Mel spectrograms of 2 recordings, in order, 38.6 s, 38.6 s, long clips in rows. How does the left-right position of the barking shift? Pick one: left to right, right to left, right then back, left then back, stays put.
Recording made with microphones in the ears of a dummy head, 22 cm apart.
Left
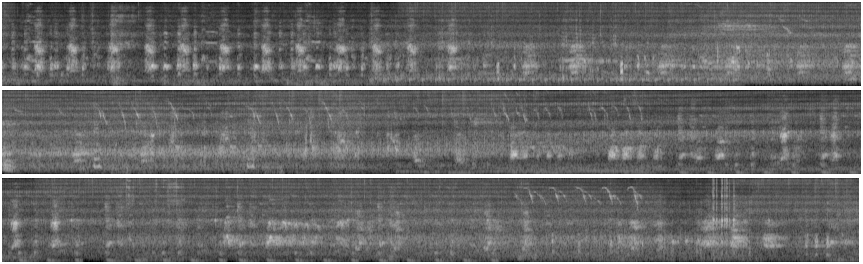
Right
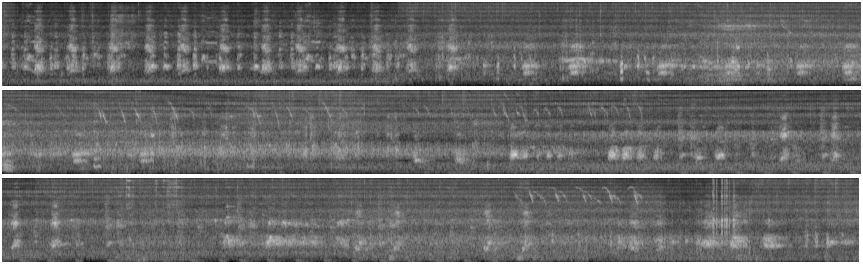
stays put.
